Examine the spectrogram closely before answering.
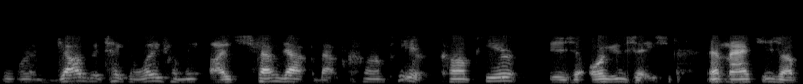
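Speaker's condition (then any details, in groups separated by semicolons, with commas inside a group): Damaged vocal cord; traumatic brain injury from house fire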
